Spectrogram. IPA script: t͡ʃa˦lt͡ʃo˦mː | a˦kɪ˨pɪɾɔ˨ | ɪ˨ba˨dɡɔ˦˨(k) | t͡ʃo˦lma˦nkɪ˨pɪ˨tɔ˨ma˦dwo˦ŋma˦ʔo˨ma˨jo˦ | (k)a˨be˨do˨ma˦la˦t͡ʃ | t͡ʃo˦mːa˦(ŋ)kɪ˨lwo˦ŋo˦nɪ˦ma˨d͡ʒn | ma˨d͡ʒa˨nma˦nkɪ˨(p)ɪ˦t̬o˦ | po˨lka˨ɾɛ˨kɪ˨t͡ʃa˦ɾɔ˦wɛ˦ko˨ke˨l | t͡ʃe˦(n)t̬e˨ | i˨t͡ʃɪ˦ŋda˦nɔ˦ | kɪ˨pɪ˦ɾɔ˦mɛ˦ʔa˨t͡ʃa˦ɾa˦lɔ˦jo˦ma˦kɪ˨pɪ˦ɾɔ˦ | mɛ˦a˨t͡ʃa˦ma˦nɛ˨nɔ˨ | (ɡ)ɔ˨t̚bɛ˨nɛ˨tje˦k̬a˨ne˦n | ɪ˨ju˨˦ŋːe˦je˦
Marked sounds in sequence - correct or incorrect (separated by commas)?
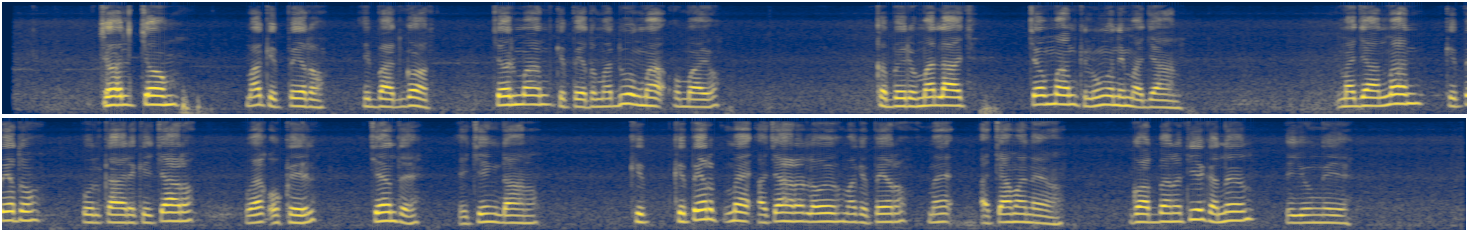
incorrect, correct, incorrect, correct, correct, correct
